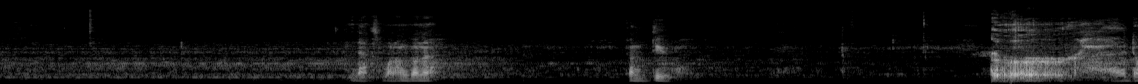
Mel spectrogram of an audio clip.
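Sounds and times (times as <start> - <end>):
speech: 3.5 - 4.5, 6.3 - 6.8
loud rough burp: 9.9 - 11.2.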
